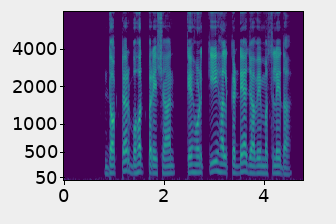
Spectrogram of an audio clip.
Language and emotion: Punjabi, neutral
